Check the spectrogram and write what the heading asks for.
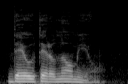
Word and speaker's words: Deuteronomio: Deuteronomio.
